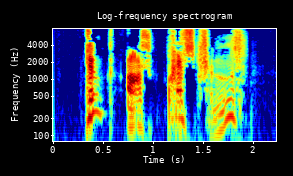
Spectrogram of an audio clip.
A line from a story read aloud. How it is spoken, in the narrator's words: snapped his uncle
